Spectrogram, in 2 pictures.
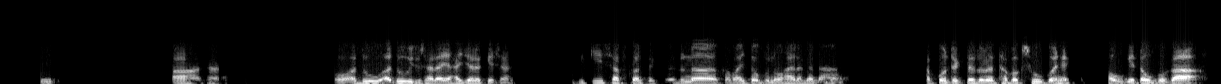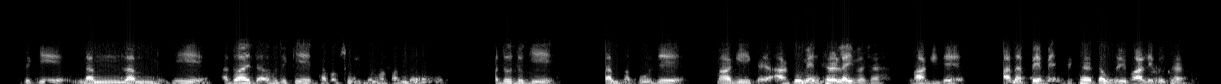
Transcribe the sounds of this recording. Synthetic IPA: ɐdu | asaɾ | oɐduɐduidus̬aɾajɦajzɐɾɐkːesa̰ɾ | hawzikːisɐb̚kɔntɾek̚tɐɾdunɐkɐmajtɐwbɐnɔɦajɾɐɡɐnɐ | sɐb̚kɔntɾek̚tɐɾdunɐtʰɐbɐk̚subɐɦe | hɐwɡetɐwbɐɡa | huwzikːilɐmlɐmduɡiɐduajɦawzikːitʰɐbɐk̚suɡidumɐpɐndɔ | ɐduduɡi | lɐmnɐpuze | maɡikɐja̰ɾɡument̚sʰɐɾɐlajbɐsa̰ | maɡize | anɐpement̚bikʰɐtɐwdɐjbalibɐsa̰

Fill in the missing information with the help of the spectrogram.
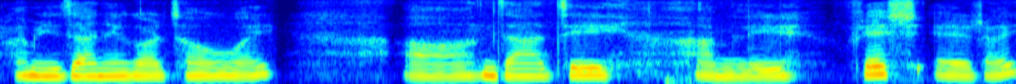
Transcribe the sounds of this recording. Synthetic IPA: hamid͡zaneɡʌrt͡sʰʌw̃ɦʌj | d͡zãt͡saĩɦamile | pʰreserɦʌj

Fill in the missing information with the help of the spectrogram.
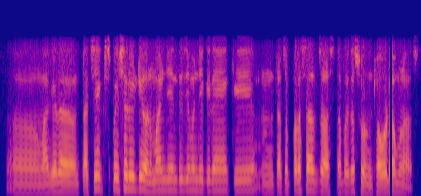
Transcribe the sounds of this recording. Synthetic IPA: maɡeɾt̪jat͡ɕiekspeɕaliʈ̬ionmaɳd͡ʑent̪ud͡ʑem̤əɳd͡zek̬it̪ɛ̃jkiːt̪jat͡sɔpɾəsad̪d͡zoəst̪apət̪asuɳʈʰəʋɽam̤uɽ̃aəs

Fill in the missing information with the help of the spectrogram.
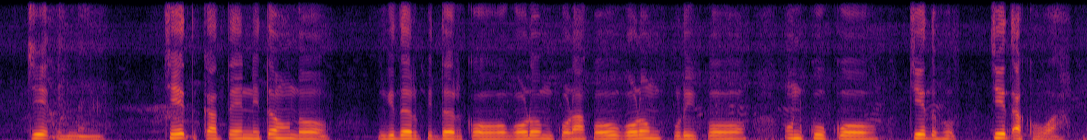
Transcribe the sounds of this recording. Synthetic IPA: t͡ʃɛt̪̚hinəj | t͡ʃɛt̪̚ˀkat̪ɛnit̪ə̃d̪ɔ | ɡid̪əɾpid̪əɾkɔɡɔɽɔmkɔɽakɔɡɔɽɔmkuɽikɔunkukɔ | t͡ʃɛt̪̚ɦ | t͡ʃɛt̪̚akɔwa

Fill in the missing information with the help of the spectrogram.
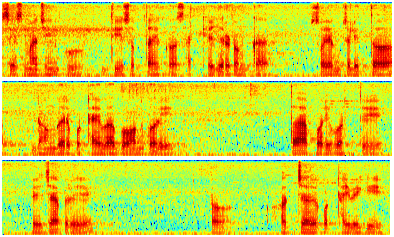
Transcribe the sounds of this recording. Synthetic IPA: sesmad͡ʒʱiŋkud̪ʱisɔp̚t̪aɦikɔsaʈʰiɦɔd͡ʒaɾɔʈɔŋka | sɔjɔŋt͡ʃalit̪ɔ | ɖʱɔŋɡɔɾepɔʈʰajbabɔnd̪kɔɾi | t̪apɔɾibɔɾt̪e | ped͡ʒapɾe | hɔd͡ʒaɾepɔʈʰajbeki

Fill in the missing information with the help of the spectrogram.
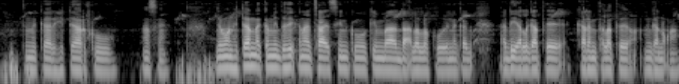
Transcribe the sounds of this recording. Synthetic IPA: t̪umɛkaɾɦiʈaɾku | nasɛd͡ʒɛmɔnɦiʈaɾnaʔkəmid̪ɔɦiʔ̚kanat͡ʃasinkukimbad̪a̰ʔlɔlɔkuɛnakaɲə̰ɖialɡat̪ɛkaɾɛnt̪alat̪ɛɡanɔ̰ʔa

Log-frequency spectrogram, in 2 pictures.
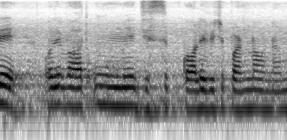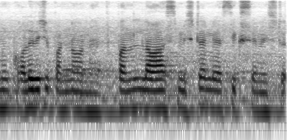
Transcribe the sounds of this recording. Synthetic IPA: t̪e | o̰ːd̪iʋaːt̪uːnmẽd͡ʒɪsːekɔːleːd͡ʒʋɪt͡ʃpɐɽnaɦoːnaɦɛmʊɦẽkɔːleːd͡ʒʋɪt͡ʃpɐɽnaɦoːnaɦɛt̪opɐnlaːsʈmɪsʈəɾɦɛmeːɾasɪksemesʈəɾ

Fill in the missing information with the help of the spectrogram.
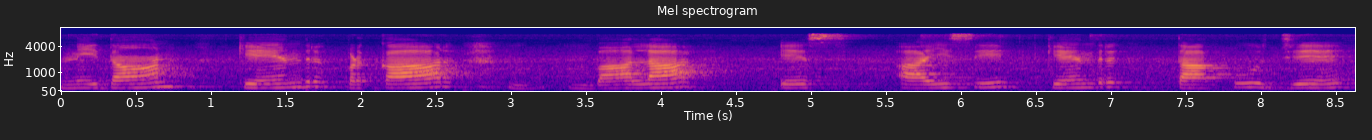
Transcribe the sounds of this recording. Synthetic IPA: nɪd̪aːn | kẽːnd̪ɾəpɾəkaːɾ | baːlaː | es | aːisikẽːnd̪ɾə | t̪aːkud͡ʒeː

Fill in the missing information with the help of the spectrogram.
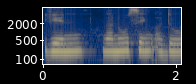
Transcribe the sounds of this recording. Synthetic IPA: jenŋanusiŋɐd̪u

